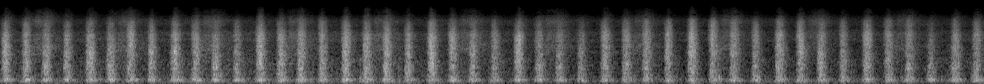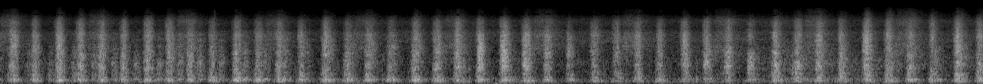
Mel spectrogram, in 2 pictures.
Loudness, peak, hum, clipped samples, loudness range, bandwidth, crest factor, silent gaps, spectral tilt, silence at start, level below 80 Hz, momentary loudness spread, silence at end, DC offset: -23 LUFS; -2 dBFS; none; under 0.1%; 5 LU; 15.5 kHz; 22 dB; none; -2.5 dB/octave; 0 s; -52 dBFS; 7 LU; 0 s; under 0.1%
